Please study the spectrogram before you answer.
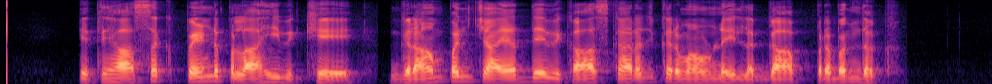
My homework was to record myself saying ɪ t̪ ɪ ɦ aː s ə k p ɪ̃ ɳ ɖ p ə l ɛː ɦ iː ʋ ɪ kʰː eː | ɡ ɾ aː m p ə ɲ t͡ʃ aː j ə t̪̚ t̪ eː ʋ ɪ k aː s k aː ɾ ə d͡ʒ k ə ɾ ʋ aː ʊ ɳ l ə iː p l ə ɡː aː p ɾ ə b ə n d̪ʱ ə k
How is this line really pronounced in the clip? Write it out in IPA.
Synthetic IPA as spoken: ɪ t̪ ɪ ɦ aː s ə k p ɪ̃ ɳ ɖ p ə l aː ɦ iː ʋ ɪ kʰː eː | ɡ ɾ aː m p ə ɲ t͡ʃ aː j ə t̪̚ d̪ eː ʋ ɪ k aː s k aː ɾ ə d͡ʒ k ə ɾ ʋ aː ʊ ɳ l ə iː l ə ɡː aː p ɾ ə b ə n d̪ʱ ə k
